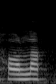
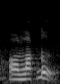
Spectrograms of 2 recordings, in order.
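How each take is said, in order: First: The final q ends without a strong bounce. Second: The final q ends with a strong bounce. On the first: The speaker calls it wrong. "Tidak boleh dibaca khalaq, itu tidak boleh" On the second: The speaker calls it right. "harus dengan getaran yang kuat"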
